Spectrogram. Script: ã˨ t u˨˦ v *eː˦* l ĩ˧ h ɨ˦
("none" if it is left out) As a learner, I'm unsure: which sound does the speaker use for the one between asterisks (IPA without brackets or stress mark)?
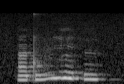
iː˦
